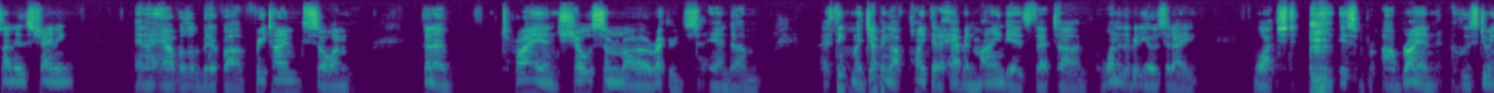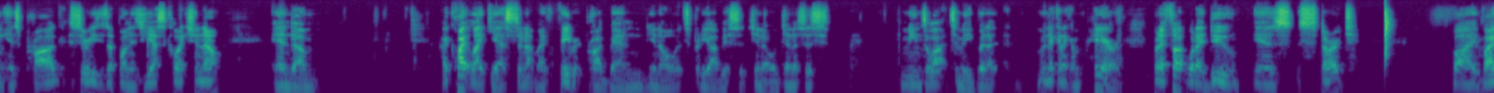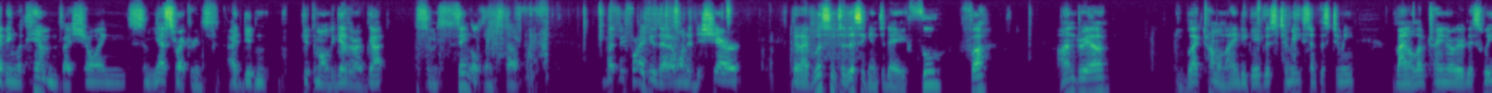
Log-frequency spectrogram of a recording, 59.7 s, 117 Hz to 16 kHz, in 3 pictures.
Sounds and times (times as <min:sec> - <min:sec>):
Speech: 0:00.0 - 0:01.0, 0:01.8 - 0:04.8, 0:05.6 - 0:10.2, 0:10.9 - 0:16.0, 0:16.7 - 0:22.9, 0:23.6 - 0:24.2, 0:25.8 - 0:31.0, 0:31.9 - 0:38.1, 0:39.3 - 0:47.2, 0:47.8 - 0:49.8, 0:50.4 - 0:53.2, 0:53.9 - 0:54.7, 0:55.5 - 0:59.7.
